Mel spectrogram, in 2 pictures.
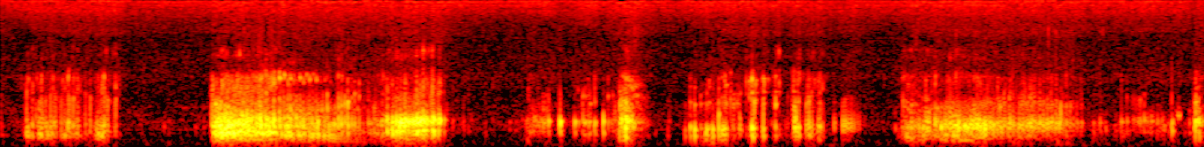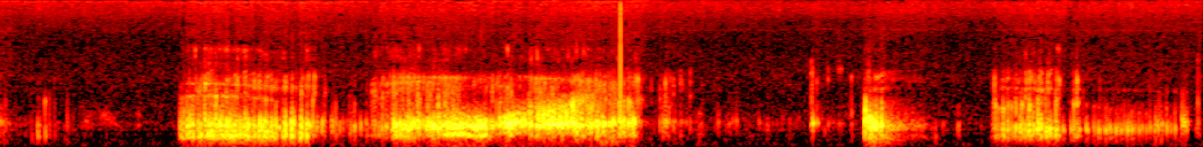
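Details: Long, low gurgling and rumbling stretches with short bubbly pops between; stomach growling (borborygmi), normal gut movement.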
